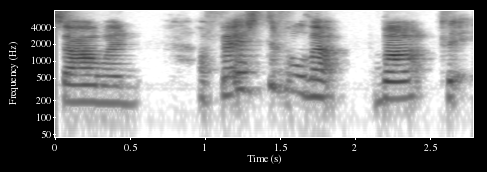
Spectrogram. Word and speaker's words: Samhain: In fact, the origins of Halloween go back thousands of years to the Celtic celebrations of Samhain, pronounced Samhain, a festival that marked the end of the harvest season and unearthed in the new year.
